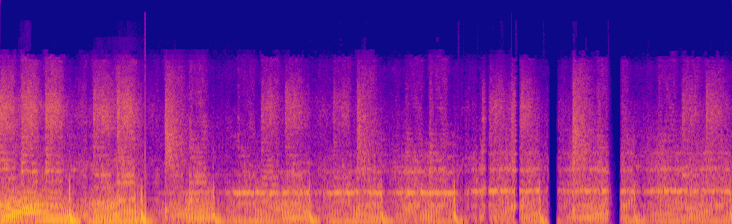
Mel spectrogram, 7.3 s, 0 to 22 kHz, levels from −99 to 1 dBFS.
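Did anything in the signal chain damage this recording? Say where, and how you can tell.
Yes. At 1.45 s the whole signal, background noise included, drops by about 6 dB in one step and stays there to the end. This sudden gain jump likely came from a gain change applied without a ramp in the driver or processing stage. The waveform envelope shows a sharp, uniform step.

From 4.51 to 5.59 s the audio drags through repeated stalls (stutter): ten short gaps, the longest 90 ms, together about 237 ms or 22% of that stretch, each filled by continuing the last sound. This is a network and jitter-buffer fault. The spectrogram shows repeated smeared, stretched patches.

From 6.07 to 6.22 s a call audio freeze holds the last sound for about 133 ms, fading to roughly 60 ms of silence before the audio resumes where it stopped. The likely cause is late packets emptying the jitter buffer. The spectrogram shows a flat, decaying band ending in a blank gap.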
